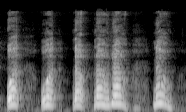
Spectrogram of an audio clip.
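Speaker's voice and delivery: rapid high-pitched refusals; acted panicked protest. Maiden objects to being called up, high mock panic.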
